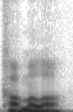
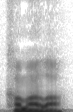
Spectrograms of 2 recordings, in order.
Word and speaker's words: Kamala: just disrespectful it's racist harrah's first name is pronounced kamala her as she explains in her biography a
